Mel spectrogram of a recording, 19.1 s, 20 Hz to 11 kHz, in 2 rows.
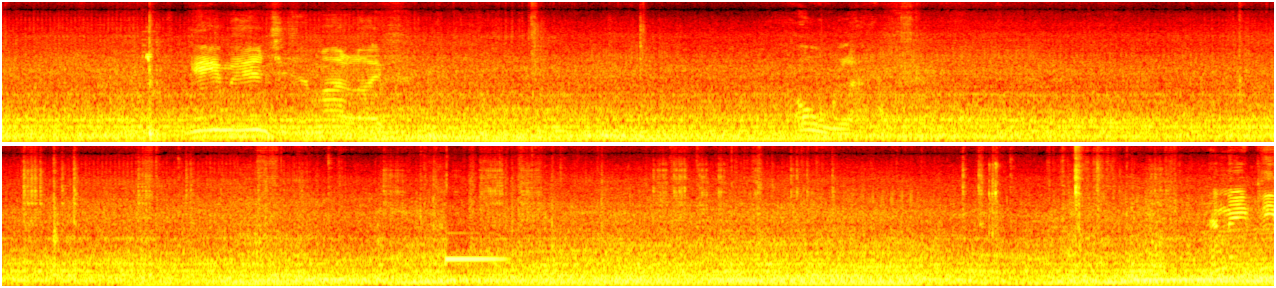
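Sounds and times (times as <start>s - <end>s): truck engine and road drone: 0.0s - 19.0s
short beep: 12.9s - 13.4s.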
